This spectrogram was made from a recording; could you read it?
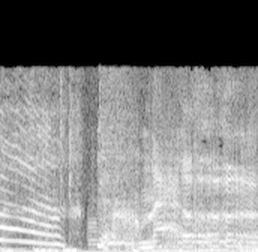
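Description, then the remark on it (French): Someone strains with a voiced, wavering groan while holding their breath, then lets it out in an audible gasping release, fairly loud over a low, pulsing background. “Je retenais ma respiration jusqu'à ce que je vois une autre tour de contrôle.”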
